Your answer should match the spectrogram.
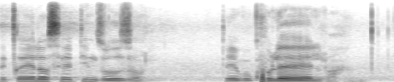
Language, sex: Swati, male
